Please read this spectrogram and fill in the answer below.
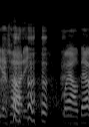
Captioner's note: chuckles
